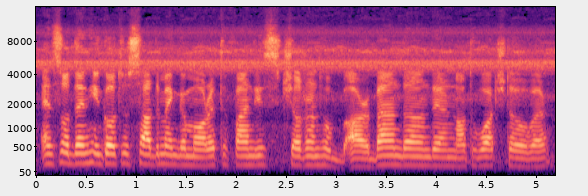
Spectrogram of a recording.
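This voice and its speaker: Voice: medium pitch, flat delivery, a little fast. Interviewer over faint noise and chirping crickets. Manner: echoes and paraphrases the guest's answers. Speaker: late-night interviewer. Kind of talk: improvised mock interview.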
